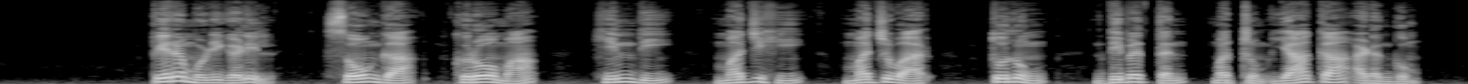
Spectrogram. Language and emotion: Tamil, neutral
